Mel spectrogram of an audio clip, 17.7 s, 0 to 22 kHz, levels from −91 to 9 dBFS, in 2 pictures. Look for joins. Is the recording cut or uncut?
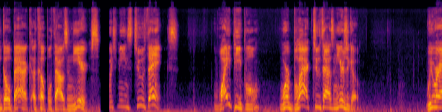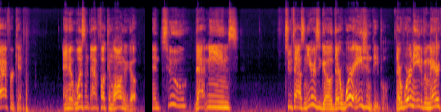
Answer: uncut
